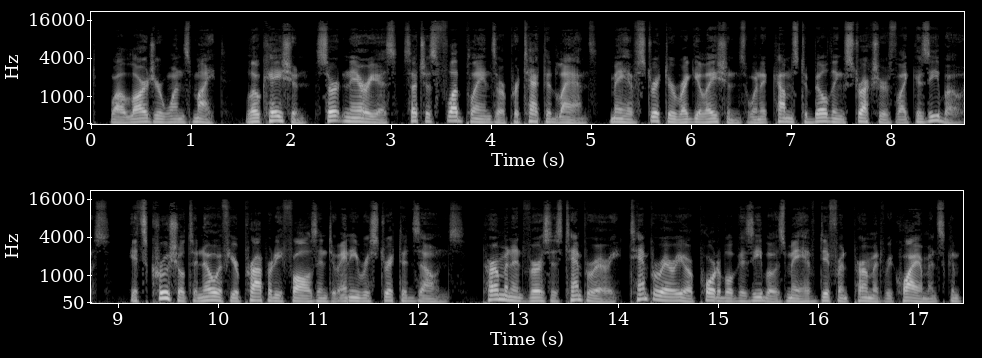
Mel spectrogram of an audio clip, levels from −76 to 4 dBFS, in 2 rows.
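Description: No technical faults are audible.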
